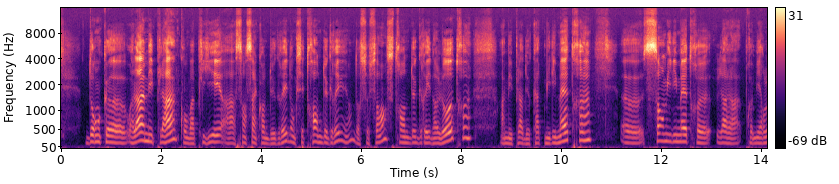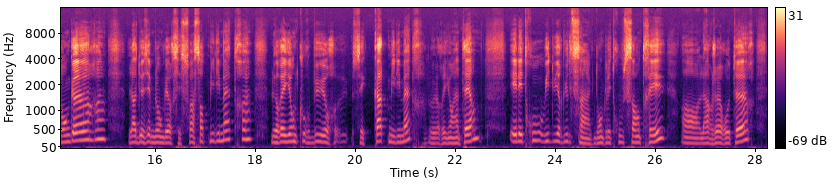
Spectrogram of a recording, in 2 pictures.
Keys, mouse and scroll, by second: 0.1-1.5 drag.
